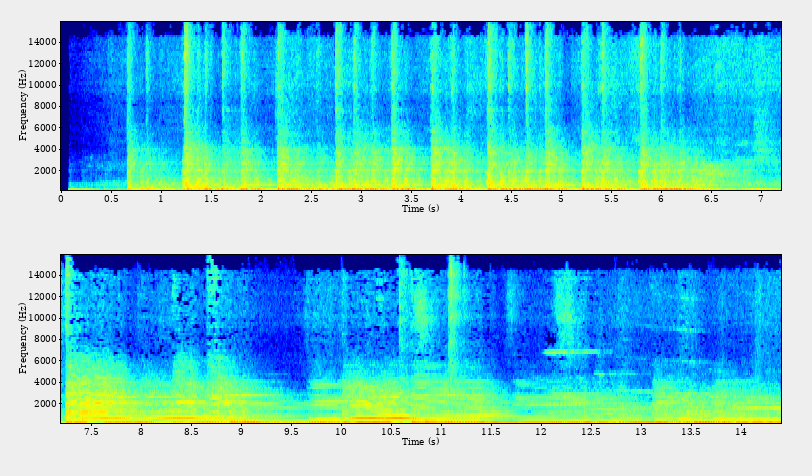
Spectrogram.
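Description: Live music on electric guitar, starting about half a second in with sharply struck, repeated chords. About seven seconds in, the strumming gives way to sustained, ringing notes.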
